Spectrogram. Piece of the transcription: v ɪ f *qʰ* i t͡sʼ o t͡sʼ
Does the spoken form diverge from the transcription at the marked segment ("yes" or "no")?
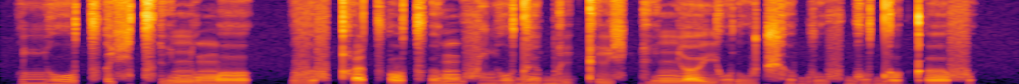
no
